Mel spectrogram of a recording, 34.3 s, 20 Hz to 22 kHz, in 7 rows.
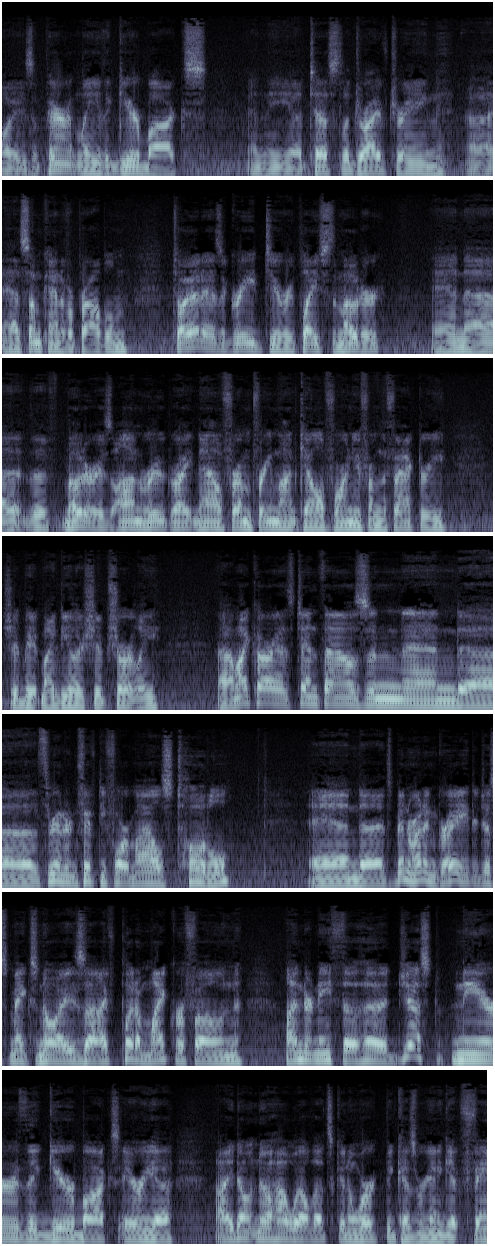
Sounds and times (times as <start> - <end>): Speech: 0.0 - 22.0, 22.7 - 34.3.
